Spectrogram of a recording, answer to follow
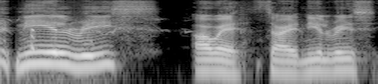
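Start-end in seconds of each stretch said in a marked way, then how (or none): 0.1-1.1 higher, louder put-on Dublin accent. Host reading supporters' names on request, put-on Dublin accent. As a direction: announce the name in exaggerated Dublin accent. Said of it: "You were supposed to get the normal one".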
